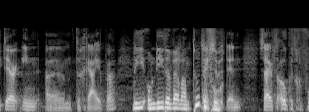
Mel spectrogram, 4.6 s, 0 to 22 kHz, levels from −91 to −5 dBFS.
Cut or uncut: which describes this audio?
cut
